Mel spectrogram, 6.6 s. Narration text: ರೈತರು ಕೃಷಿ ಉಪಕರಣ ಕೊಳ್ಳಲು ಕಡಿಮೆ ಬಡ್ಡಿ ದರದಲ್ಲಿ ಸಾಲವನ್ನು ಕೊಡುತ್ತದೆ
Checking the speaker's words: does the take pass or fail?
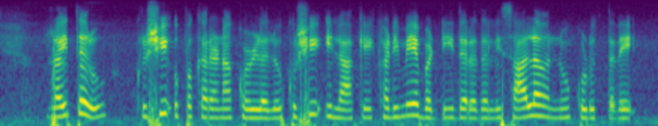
fail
